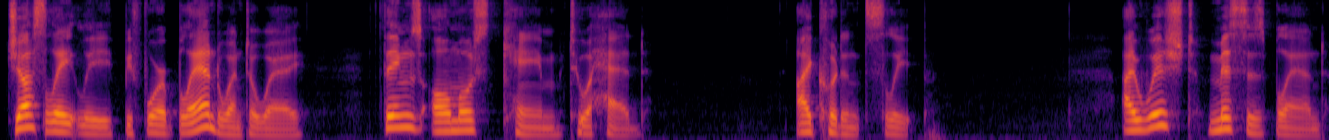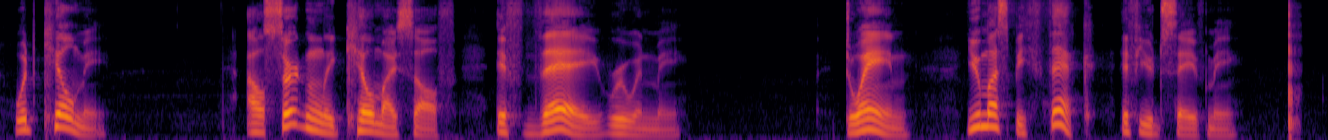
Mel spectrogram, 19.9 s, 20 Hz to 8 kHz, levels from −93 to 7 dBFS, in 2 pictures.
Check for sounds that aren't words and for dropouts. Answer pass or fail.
fail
